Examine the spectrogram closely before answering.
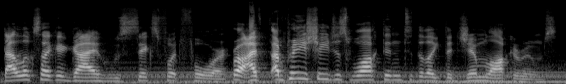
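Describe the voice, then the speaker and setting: Animated young man, high bright voice. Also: moderate pace. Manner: slangy, incredulous, jokey. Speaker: reaction video host. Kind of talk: casual joking reaction commentary.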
